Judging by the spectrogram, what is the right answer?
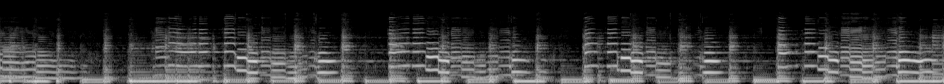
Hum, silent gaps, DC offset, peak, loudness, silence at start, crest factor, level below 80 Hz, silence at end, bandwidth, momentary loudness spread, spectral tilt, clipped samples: none; none; under 0.1%; -2 dBFS; -18 LUFS; 0 s; 16 dB; -52 dBFS; 0 s; 10 kHz; 9 LU; -7.5 dB/octave; under 0.1%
